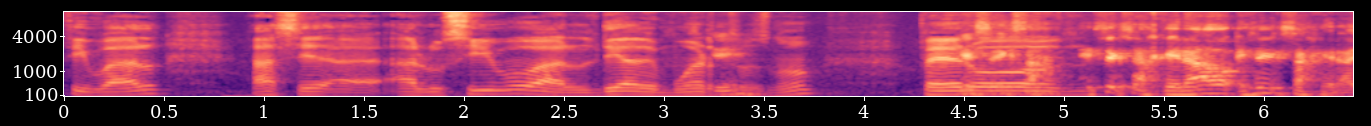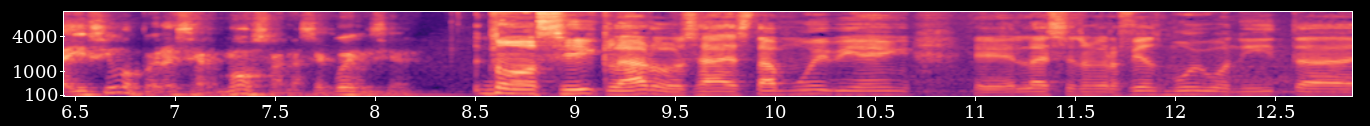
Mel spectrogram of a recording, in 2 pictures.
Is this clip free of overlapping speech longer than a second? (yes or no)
yes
